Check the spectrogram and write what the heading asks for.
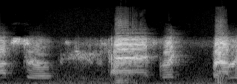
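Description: A man's voice over a phone line making wordless sounds: a short pitched utterance near the start, then a louder vocal sound with a clear pitch, about half a second long, a little over a second in.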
